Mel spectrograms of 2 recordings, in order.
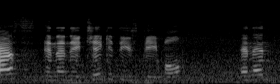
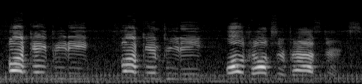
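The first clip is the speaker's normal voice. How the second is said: defiant shout; 3 semitones higher, 7 dB louder than usual. Real, not acted. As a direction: shout it at the crowd. Protest chant against police.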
